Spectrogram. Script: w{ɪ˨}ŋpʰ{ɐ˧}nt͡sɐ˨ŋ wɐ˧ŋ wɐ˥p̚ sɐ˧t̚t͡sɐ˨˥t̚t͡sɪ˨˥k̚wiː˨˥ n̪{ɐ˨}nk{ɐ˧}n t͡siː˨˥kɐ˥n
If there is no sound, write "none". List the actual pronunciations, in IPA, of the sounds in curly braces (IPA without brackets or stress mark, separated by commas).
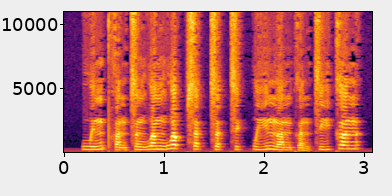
ɪ˨˥, ɐ˨˩, ɐ˨, ɐ˨˩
